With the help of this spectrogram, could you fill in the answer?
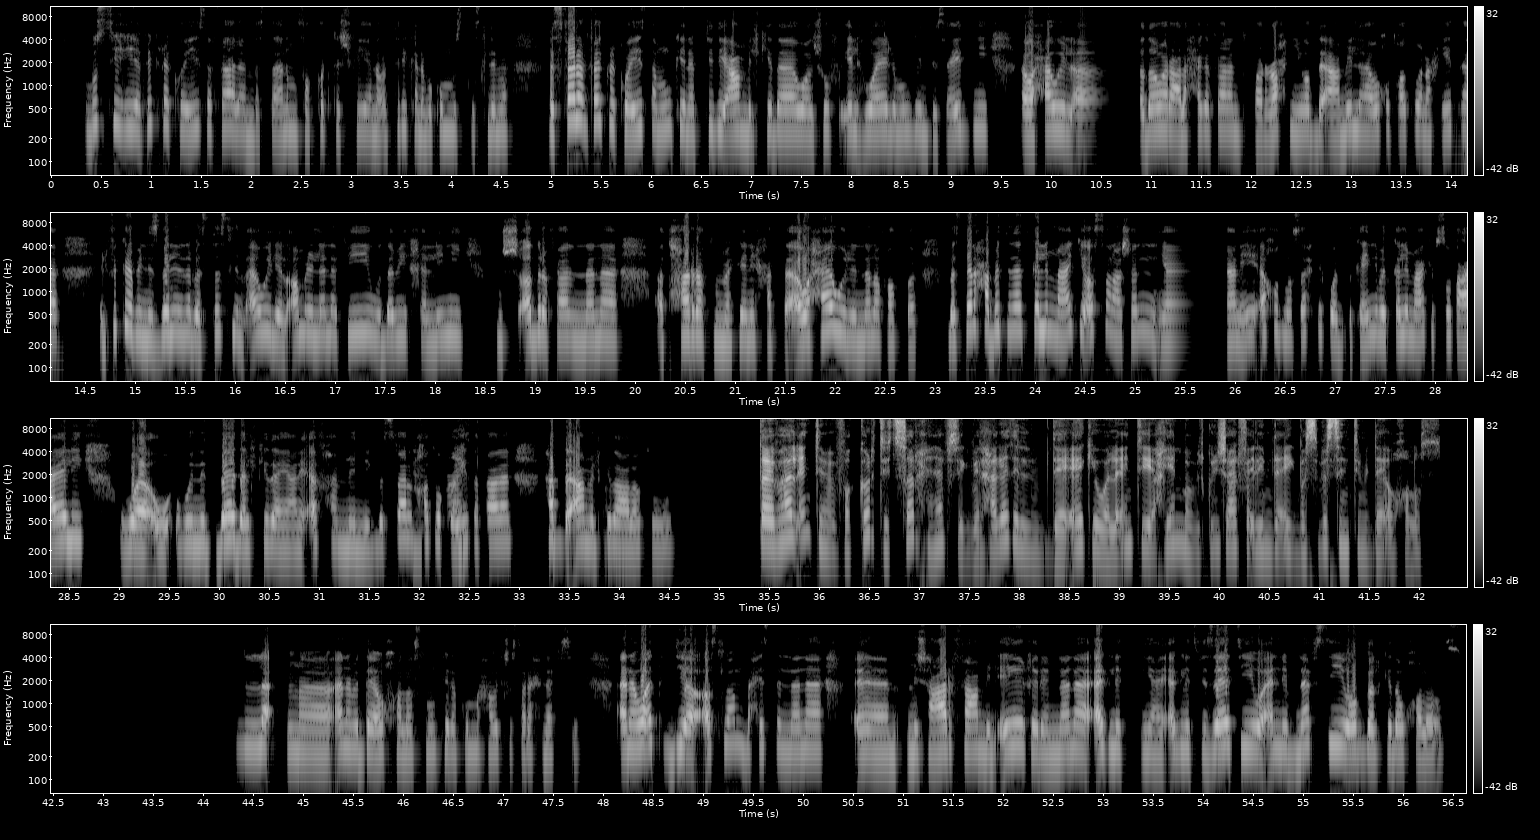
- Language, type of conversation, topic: Arabic, advice, إيه الخطوات الصغيرة اللي أقدر أبدأ بيها دلوقتي عشان أرجّع توازني النفسي؟
- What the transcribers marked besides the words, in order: distorted speech; tapping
